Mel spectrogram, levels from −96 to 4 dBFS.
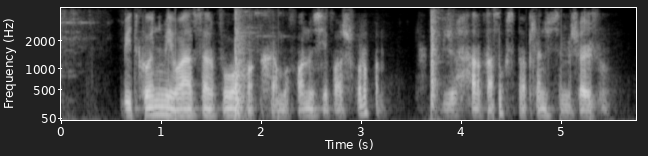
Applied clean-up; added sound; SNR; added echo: none; Shatter; 10 dB; none.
